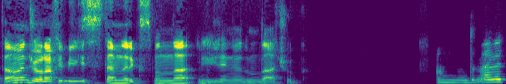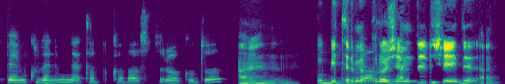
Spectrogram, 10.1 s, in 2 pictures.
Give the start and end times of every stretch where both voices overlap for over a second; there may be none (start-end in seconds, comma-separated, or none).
none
